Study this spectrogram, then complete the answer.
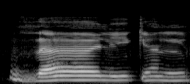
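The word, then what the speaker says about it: ذَٰلِكَ: ধরলো আলিফ লাম মিম জালিকাল কিতাবু জালিকাল কিতাবু জাল দাঁতের মাঝখানে জিহ্বা নিয়ে জাল জাল উচ্চারণ করবেন জালটা দাঁতের মাঝখানে জিহ্বা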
